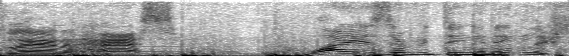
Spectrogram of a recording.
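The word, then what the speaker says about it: Lannahechee: no no no no no no the the lahache it runs right near here yeah but it's pronounced lanahassee why is everything in English said differently than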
